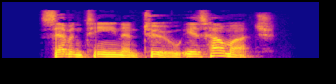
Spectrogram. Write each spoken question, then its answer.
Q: 17 and 2 is how much?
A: 19.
